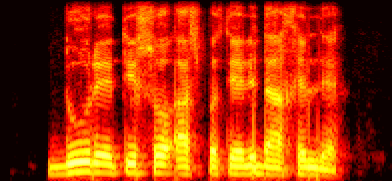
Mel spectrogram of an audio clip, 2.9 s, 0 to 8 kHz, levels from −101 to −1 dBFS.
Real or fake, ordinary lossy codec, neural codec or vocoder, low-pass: real; Opus, 24 kbps; none; 7.2 kHz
